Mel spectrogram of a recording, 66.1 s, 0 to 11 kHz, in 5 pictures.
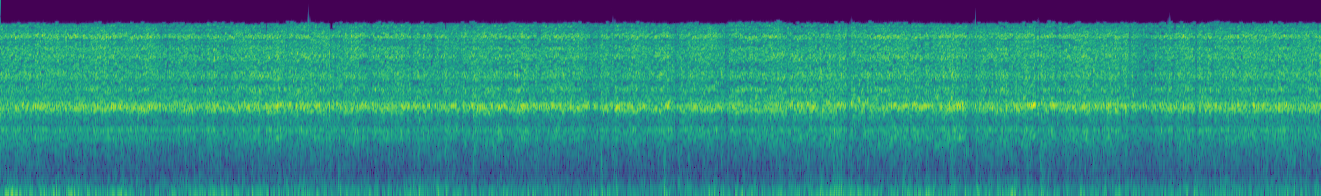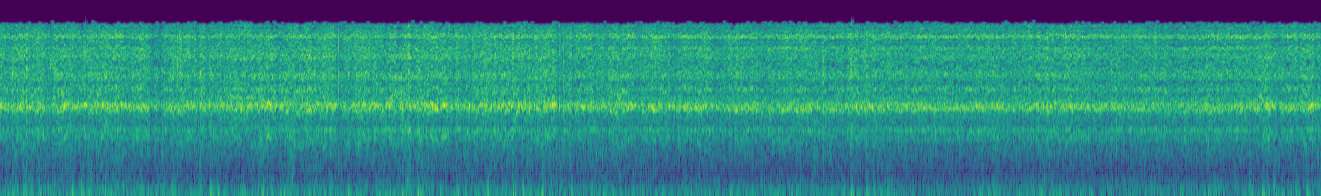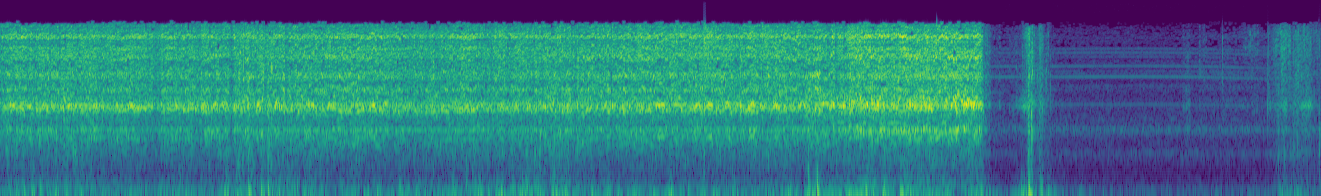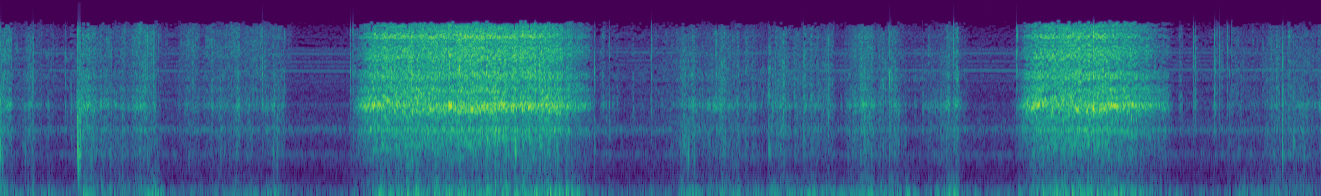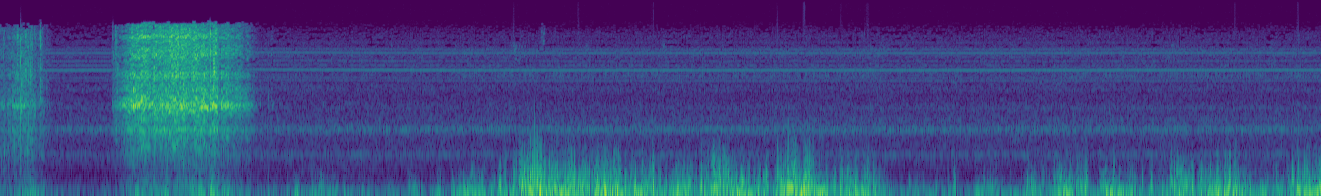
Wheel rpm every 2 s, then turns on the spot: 230, 230, 230, 230, 220, 230, 230, 230, 230, 230, 230, 230, 230, 230, 220, 230, 230, 260, 60, 10, 10, 50, 140, 20, 30, 80, 10, 70, 0, 0, 0, 0, 0.
38-42 46-48 52-54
